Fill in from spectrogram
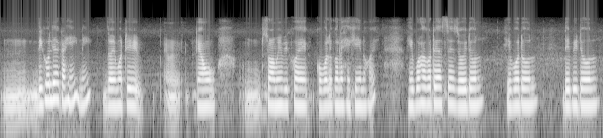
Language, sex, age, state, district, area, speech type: Assamese, female, 30-45, Assam, Charaideo, rural, spontaneous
